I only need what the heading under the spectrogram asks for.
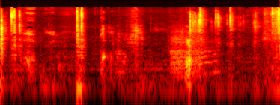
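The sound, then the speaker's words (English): Nine dice rattle and clatter across a hard surface in a burst of sharp, irregular clicks and knocks, moderately loud, with faint voices in the background. “Give me nine dice.”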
